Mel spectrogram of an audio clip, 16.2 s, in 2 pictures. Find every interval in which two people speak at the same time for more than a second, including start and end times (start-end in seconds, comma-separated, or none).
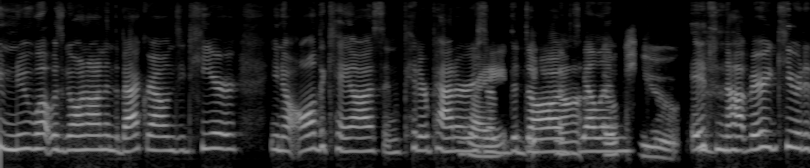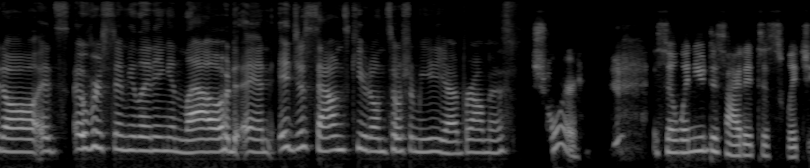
4.6-6.3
